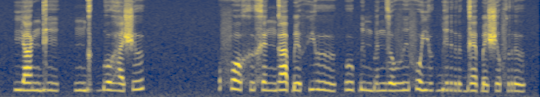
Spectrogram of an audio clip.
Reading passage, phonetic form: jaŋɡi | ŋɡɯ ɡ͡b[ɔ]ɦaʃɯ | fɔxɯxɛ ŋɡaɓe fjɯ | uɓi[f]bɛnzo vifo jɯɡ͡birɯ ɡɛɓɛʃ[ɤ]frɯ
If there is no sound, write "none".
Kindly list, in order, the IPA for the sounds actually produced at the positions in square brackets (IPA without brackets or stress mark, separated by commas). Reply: o, m, ɤ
